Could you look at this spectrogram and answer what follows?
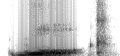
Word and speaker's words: walk: And this difference between walk is the or war. The L is silent. We don't pronounce the L.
